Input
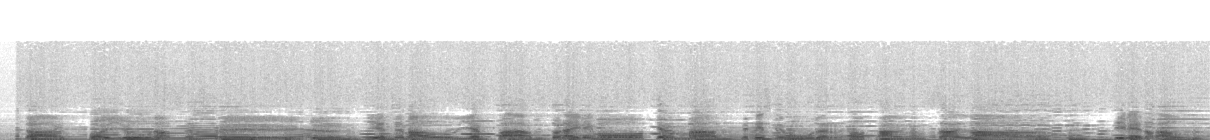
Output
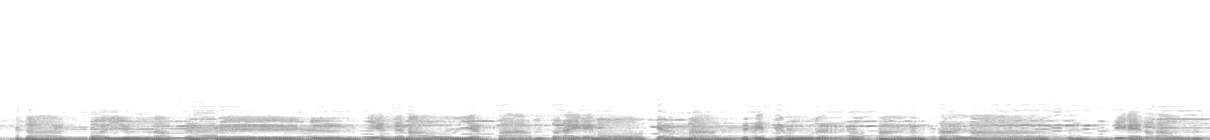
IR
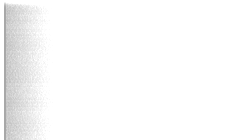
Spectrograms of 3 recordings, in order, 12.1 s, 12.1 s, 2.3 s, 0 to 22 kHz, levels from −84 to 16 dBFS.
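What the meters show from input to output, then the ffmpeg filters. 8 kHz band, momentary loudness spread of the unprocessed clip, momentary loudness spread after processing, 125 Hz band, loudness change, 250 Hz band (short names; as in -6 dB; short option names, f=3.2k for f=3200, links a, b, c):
under -30 dB, 6 LU, 7 LU, -23.5 dB, -20.5 dB, -15.0 dB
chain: -filter_complex "[0:a]acompressor=threshold=-18dB:ratio=4,asubboost=boost=4:cutoff=90,asplit=3[a][b][c];[a]bandpass=f=270:t=q:w=8,volume=0dB[d];[b]bandpass=f=2.29k:t=q:w=8,volume=-6dB[e];[c]bandpass=f=3.01k:t=q:w=8,volume=-9dB[f];[d][e][f]amix=inputs=3:normalize=0,volume=-1.5dB"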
